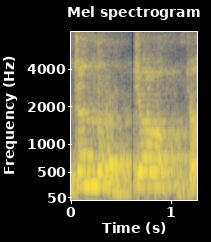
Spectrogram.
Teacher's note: चंद्र च म्हणलं की जीभ टाळूला लागते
